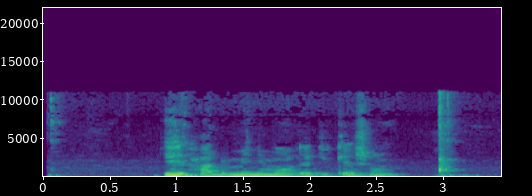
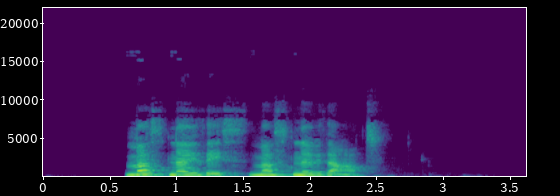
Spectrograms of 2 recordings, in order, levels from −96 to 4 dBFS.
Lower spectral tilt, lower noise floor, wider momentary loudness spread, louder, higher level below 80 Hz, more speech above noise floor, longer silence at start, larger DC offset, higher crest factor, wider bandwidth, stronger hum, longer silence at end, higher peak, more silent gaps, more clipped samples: first, -7 dB/octave vs -5.5 dB/octave; second, -65 dBFS vs -82 dBFS; first, 13 LU vs 9 LU; second, -25 LUFS vs -21 LUFS; first, -46 dBFS vs -68 dBFS; second, 42 dB vs 61 dB; second, 0.05 s vs 0.65 s; neither; about the same, 18 dB vs 20 dB; first, 11.5 kHz vs 7.8 kHz; neither; second, 0.25 s vs 1.15 s; second, -8 dBFS vs -4 dBFS; neither; neither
